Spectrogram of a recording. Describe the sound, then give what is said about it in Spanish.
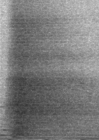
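A deep inhale during a guided breathing exercise, heard as a soft rushing hiss that swells quickly and then slowly tapers off, with no talk. “Y cuando inhalemos, mentalmente vamos a decir Pramputi. Inhala.”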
